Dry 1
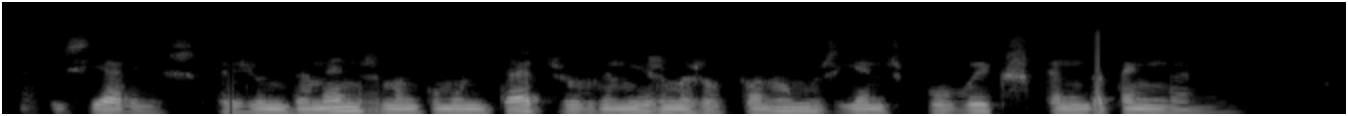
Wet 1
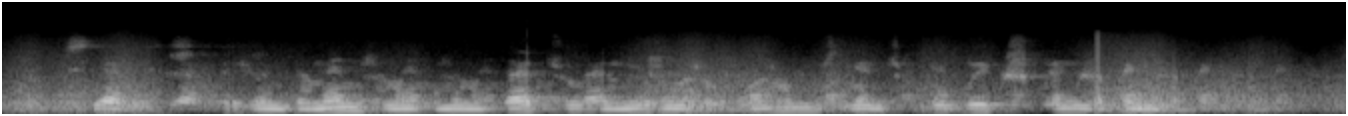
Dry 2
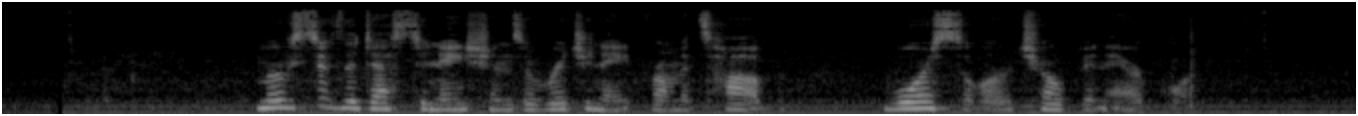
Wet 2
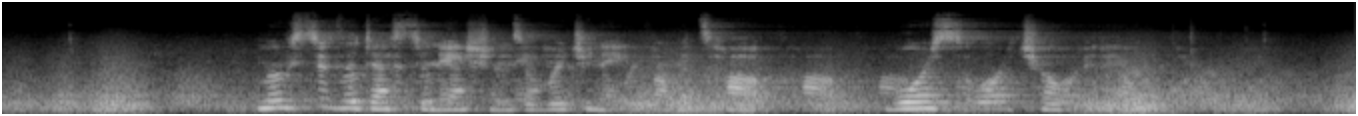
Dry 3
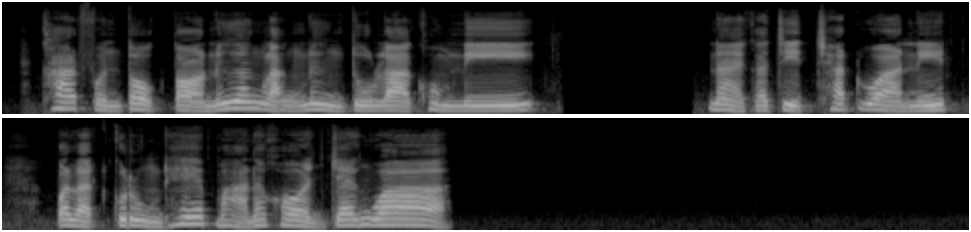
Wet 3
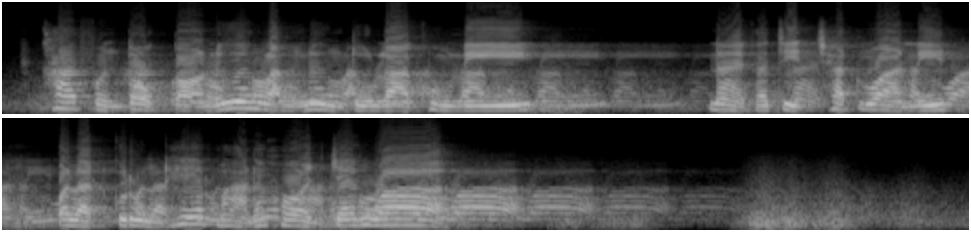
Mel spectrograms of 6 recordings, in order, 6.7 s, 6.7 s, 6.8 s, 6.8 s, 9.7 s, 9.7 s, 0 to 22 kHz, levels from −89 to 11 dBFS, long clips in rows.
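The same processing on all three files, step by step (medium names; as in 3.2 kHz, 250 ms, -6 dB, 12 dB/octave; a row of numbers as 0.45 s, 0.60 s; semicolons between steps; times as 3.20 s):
wind noise 320 Hz -46 dBFS; low-pass 9.5 kHz 12 dB/octave; three-band isolator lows -20 dB, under 170 Hz, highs -23 dB, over 6.9 kHz; hum notches 50/100/150 Hz; in parallel at -5.5 dB: wavefolder -21 dBFS; on the sum: feedback echo behind a band-pass 379 ms, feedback 37%, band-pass 950 Hz, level -5 dB; two-slope reverb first 0.6 s, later 4.2 s, from -22 dB, DRR 10 dB; normalise loudness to -23 LUFS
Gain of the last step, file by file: +11.5 dB, +16.5 dB, +1.5 dB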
